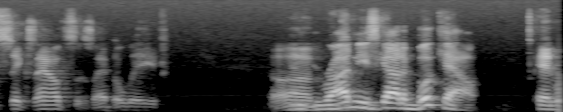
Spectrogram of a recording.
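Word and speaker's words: Rhodney: really and say his name one more time Rodney Honeycutt Rodney Honeycutt that's Blake's son but the Rodney is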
